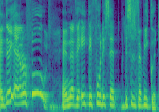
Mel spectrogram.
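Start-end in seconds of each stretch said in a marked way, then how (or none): 2.4-3.2 put-on Indian accent. Retelling what they said after eating the food, in a put-on Indian accent. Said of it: "how I usually do the Indian accent".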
